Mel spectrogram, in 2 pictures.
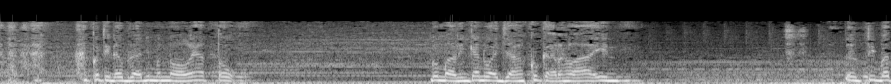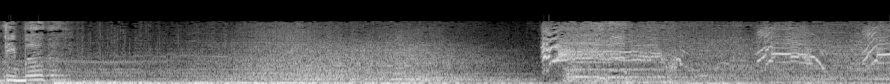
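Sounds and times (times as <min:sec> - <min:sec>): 
steady rumbling noise: 0:00.0 - 0:16.5
speech: 0:00.4 - 0:02.6, 0:04.3 - 0:06.5, 0:08.4 - 0:09.7
woman screaming shrilly: 0:14.3 - 0:15.8, 0:16.4 - 0:17.7.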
